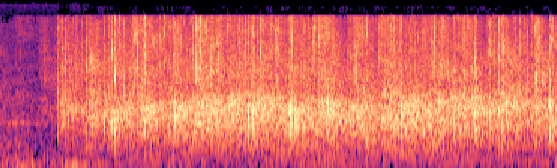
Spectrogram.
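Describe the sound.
Applause welcomes a speaker to the stage at a broadcast transmitter engineering presentation: after a short quiet moment, many hands break into steady, even clapping that holds at a constant level to the end.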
